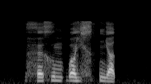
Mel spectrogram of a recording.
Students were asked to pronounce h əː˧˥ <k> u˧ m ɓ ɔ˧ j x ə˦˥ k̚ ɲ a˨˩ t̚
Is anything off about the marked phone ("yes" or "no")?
yes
